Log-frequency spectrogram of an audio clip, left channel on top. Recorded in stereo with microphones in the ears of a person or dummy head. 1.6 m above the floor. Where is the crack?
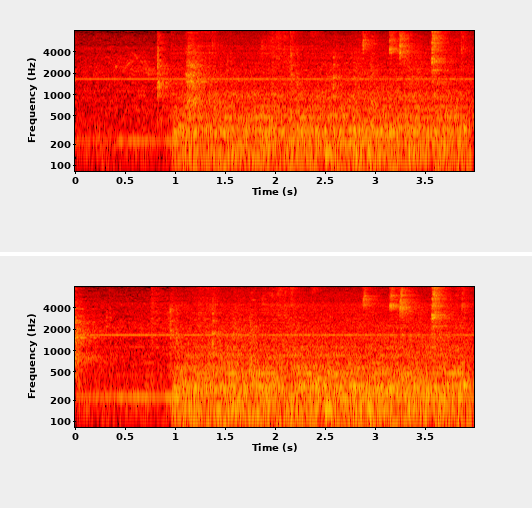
15° left (ahead or behind), 1.3 m.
